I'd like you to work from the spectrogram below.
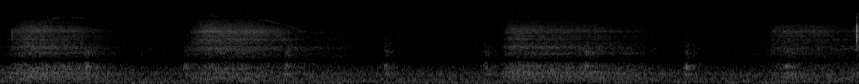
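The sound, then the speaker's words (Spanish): Slow, calm breathing through the nose rather than the mouth, done as an exercise to calm an anxiety attack, with soft airy inhales and exhales repeating about four times at an unhurried, even pace. It is quiet, with no talking. “Primero respira por la nariz, no por la boca. Respira más suavemente, con calma sin forzar.”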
